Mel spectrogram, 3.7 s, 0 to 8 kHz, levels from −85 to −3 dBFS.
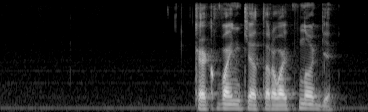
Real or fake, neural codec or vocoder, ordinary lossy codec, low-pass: real; none; none; 7.2 kHz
